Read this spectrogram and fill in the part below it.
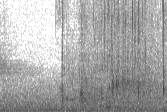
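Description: Water is poured during a church baptism, a soft trickling and splashing with small drips that grows slightly livelier toward the end, fairly close and quiet with no talking.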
